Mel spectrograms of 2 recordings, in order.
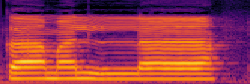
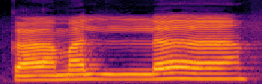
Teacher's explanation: nun sukun bertemu dengan lam. Jadi idgham bila gunnah, masuk tanpa dengung.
